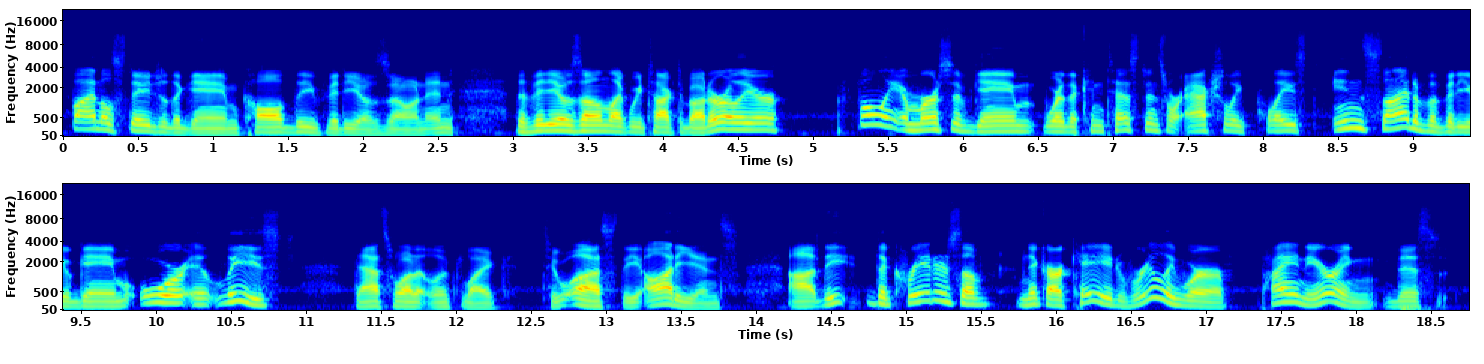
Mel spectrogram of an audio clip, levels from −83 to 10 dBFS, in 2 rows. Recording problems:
muffled; very; fading above 3 kHz

